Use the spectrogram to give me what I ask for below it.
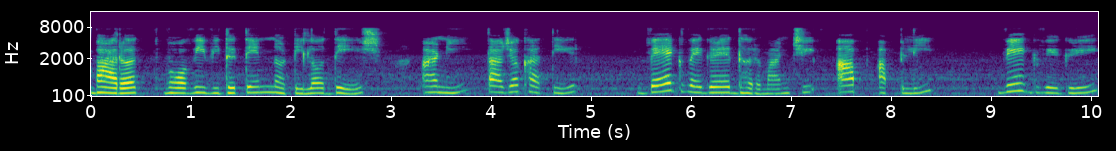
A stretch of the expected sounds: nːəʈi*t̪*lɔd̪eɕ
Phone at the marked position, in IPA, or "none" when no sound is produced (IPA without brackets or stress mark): none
